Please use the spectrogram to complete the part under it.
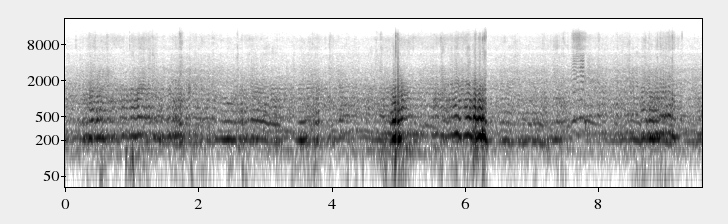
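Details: Colony of honey bees buzzing inside the hive: a deep continuous hum with shifting harmonics, two louder swells midway as bees fly close, otherwise steady.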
